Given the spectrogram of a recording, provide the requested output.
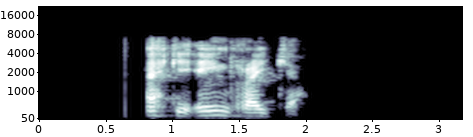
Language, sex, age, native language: Icelandic, male, 30-39, Icelandic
